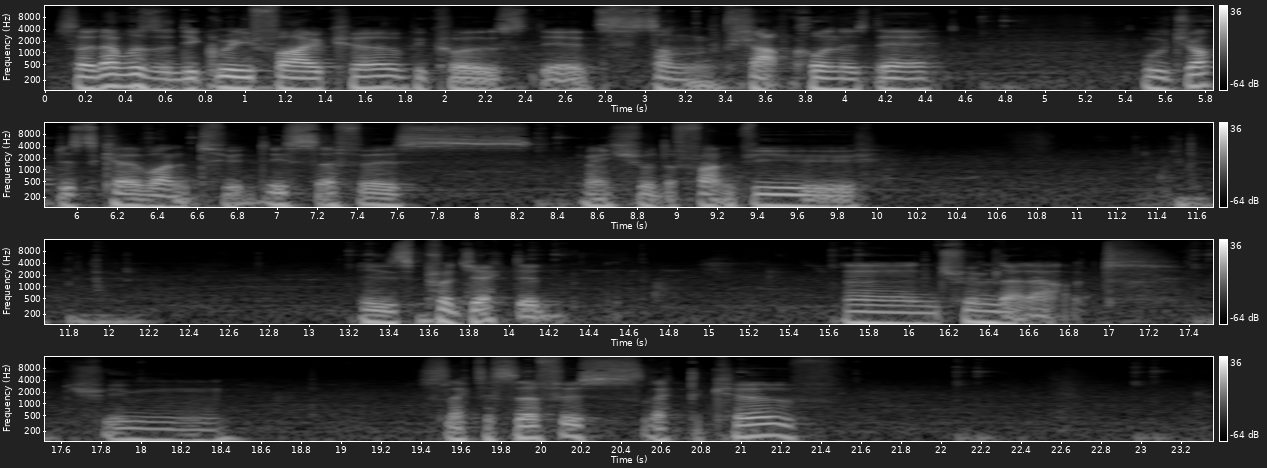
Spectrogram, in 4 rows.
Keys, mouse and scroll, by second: 0.6 shift+middle click, 1.3 middle click, 2.3-3.3 scroll down 1, 4.7 click, 8.7-11.5 scroll up 1, 13.2 click.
